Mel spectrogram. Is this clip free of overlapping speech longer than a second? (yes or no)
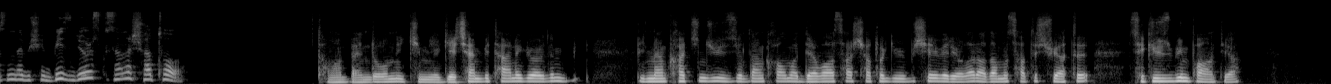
yes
